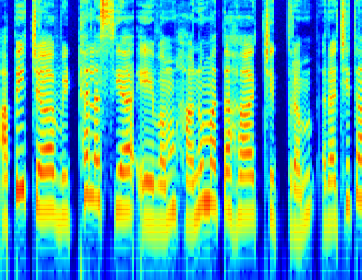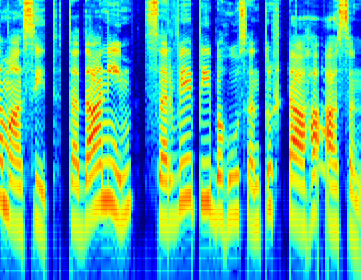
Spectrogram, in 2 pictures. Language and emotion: Sanskrit, neutral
